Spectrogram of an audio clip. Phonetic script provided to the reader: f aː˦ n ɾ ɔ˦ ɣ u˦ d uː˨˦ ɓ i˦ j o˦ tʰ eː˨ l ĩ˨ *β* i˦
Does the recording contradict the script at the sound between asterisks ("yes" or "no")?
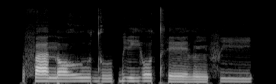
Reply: yes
